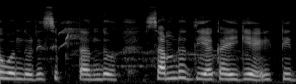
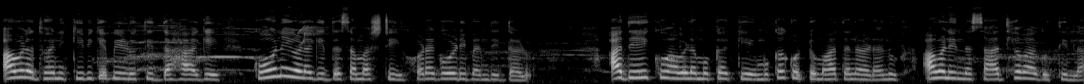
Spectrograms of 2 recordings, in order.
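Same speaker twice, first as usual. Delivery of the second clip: plain reading voice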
